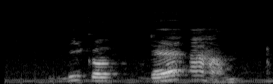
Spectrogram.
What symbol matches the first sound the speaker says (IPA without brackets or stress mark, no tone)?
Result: b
